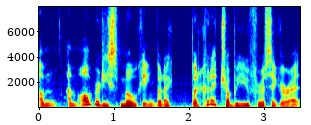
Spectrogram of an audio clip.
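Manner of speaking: high, swooping, goofy, sing-song voice. Retelling a joke done in Matt Gourley's Ian Fleming voice: imitating Matt Gourley's Ian Fleming voice. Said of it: "one of my favorite jokes that he ever did in that voice".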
